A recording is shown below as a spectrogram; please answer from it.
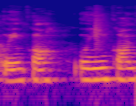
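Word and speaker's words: Oyinkan: I told her Oyinkon, 3 syllables.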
